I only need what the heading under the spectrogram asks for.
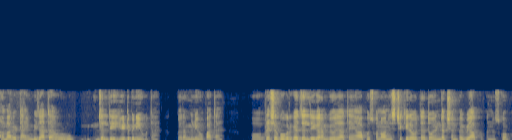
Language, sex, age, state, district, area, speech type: Hindi, male, 18-30, Madhya Pradesh, Indore, urban, spontaneous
